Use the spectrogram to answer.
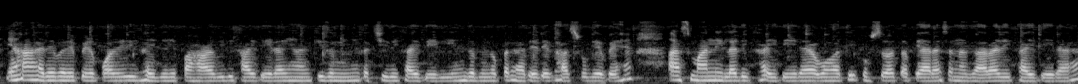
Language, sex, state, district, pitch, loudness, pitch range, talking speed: Hindi, female, Rajasthan, Nagaur, 170 Hz, -17 LUFS, 170-185 Hz, 260 wpm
